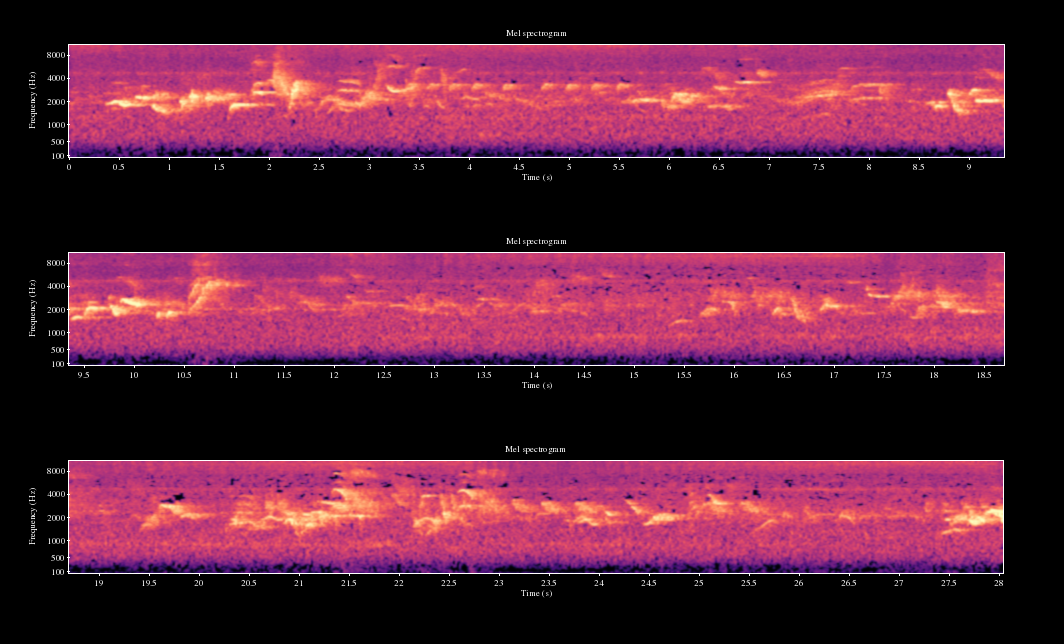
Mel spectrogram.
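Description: Birds chirping and calling on and off, some in quick runs of notes, over a steady high hiss.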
